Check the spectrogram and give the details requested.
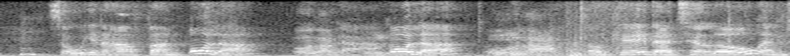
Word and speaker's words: hola: yeah but we say hola and hello we know that's hello I'm not gonna write them here cus we have in the air yeah okay so the H is silent and we say hola right hola let's go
